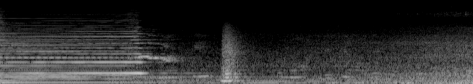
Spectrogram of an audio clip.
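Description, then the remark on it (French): Double-decker buses in Dublin, Ireland, pass by with a loud, droning engine hum that cuts off abruptly, followed by a sharp clunk and steady street rumble. “là on laisse passer quelques bus à 2 étages qui sont aussi un marquage de la géographie dublinoise, à la Britannique.”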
